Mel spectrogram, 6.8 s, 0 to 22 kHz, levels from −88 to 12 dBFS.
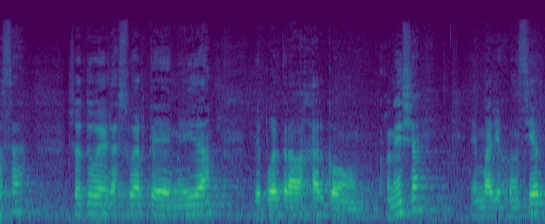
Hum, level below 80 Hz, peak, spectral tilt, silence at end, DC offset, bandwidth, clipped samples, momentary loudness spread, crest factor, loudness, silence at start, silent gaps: none; -56 dBFS; -8 dBFS; -6 dB/octave; 0 s; under 0.1%; 15.5 kHz; under 0.1%; 16 LU; 18 dB; -26 LUFS; 0 s; none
